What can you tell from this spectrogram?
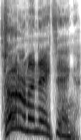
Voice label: Attack Prime Grineer Female; Tau; Battle Barks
